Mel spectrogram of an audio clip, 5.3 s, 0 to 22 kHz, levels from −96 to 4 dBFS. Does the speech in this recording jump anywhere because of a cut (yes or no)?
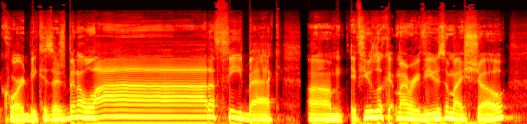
yes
